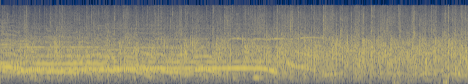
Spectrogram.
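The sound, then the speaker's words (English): A crowd breaks into loud, sustained applause with dense clapping throughout, mixed with whistles and cheering voices that rise and fall over the steady roar, as the audience welcomes guests Mark Ellis, Josh Wolf, Ross Marquand and Freddie Prinze Jr. “Please give a big warm welcome to Mark Ellis, Josh Wolf, Ross Marquand, and Freddie Prinze Jr.”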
